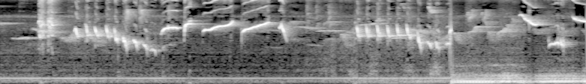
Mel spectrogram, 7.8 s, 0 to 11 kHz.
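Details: Oriental magpie-robin, kacer, singing in ngeplong style to call a rival, with unusual variations: loud whistled notes and rapid descending trills between 2 and 8k, sweet upslurred whistles, a low hum throughout and a rumbling noise near the end.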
